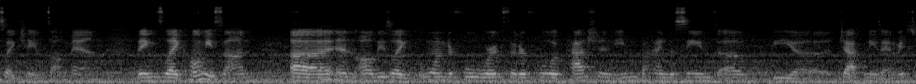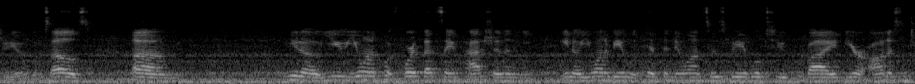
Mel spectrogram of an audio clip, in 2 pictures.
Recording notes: The boys are literally recording this live from Anime NYC.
